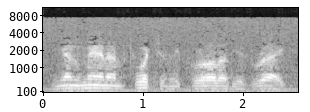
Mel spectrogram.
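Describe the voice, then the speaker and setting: An actor playing a menacing, gloating gangster with a mock-polite, leisurely manner in a 1940s radio crime drama. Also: male voice, on the low side, flat delivery, brisk, natural voice. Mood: smug menace. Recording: dull, noisy old radio recording.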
